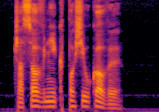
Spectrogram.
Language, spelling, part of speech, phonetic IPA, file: Polish, czasownik posiłkowy, noun, [t͡ʃaˈsɔvʲɲik ˌpɔɕiwˈkɔvɨ], Pl-czasownik posiłkowy.ogg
